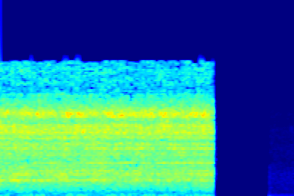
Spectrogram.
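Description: Milwaukee Fuel cordless electric ratchet running, spinning out a bolt on the cover over a dual-clutch gearbox's mechatronics unit: one steady whir for about a second and a half that stops suddenly.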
